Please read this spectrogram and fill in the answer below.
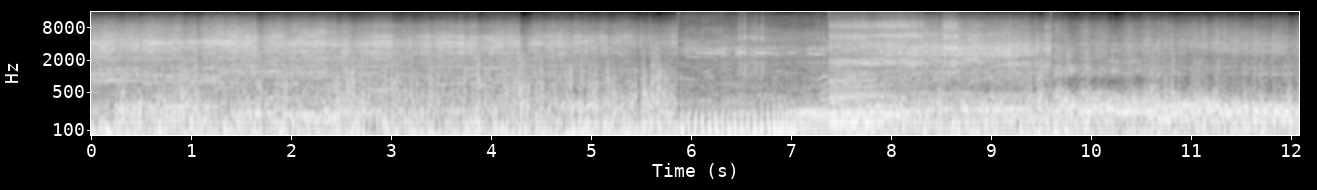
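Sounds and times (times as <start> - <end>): vehicle noise: 0.0 - 12.0
wind buffeting microphone: 0.0 - 12.0.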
